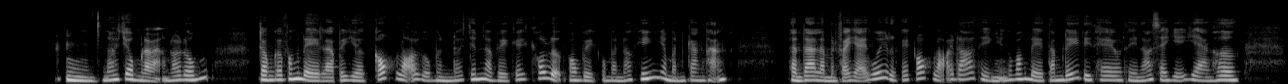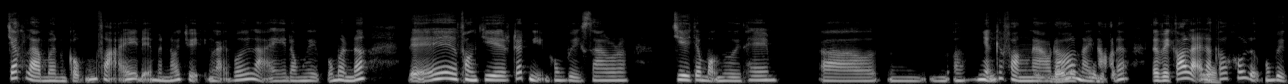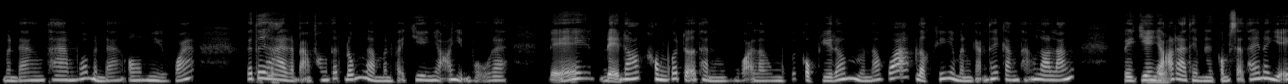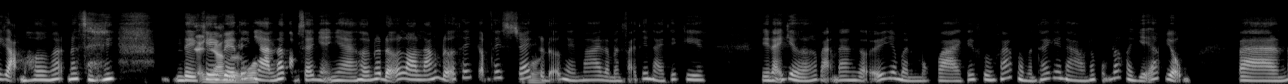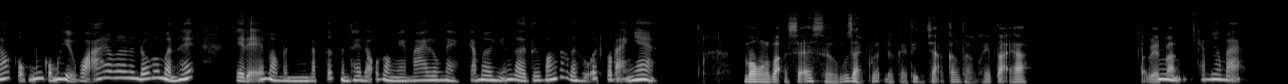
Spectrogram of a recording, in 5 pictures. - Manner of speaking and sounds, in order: tapping; other background noise; unintelligible speech; laughing while speaking: "sẽ"
- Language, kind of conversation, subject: Vietnamese, advice, Vì sao căng thẳng công việc kéo dài khiến bạn khó thư giãn?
